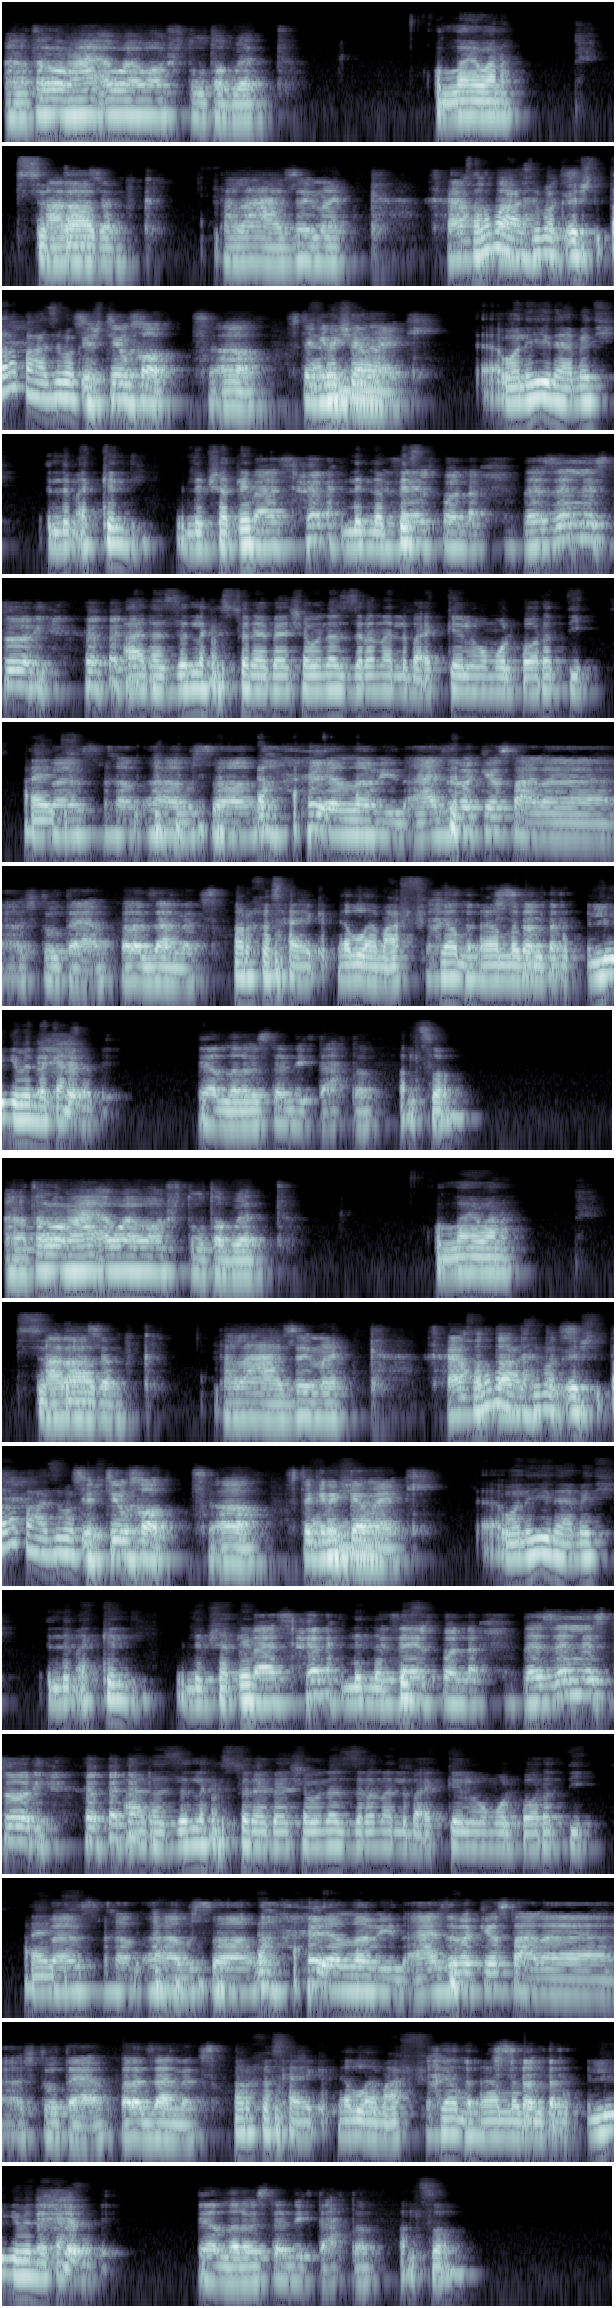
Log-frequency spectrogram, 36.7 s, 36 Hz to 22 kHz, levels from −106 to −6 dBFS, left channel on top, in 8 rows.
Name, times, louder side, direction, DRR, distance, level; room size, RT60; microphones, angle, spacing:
voice 1, 0.0-2.0 4.9-5.5 6.2-7.5 7.8-8.8 9.7-11.1 11.4-12.2 15.5-16.3 16.6-19.4 23.3-29.1 30.7-31.1 31.4-31.8 32.4-32.7 33.6-34.9, right 2 dB, 65° right, 4.7 m, -28 dB
voice 2, 3.2-3.8 4.7-5.3 7.9-9.9 11.5-12.0 12.8-13.7 14.1-14.8 15.1-15.7 16.3-16.9 19.3-22.7 23.1-23.4 24.1-24.2 26.3-26.4 29.3-32.8 35.1-35.6, left 2 dB, 35° left, 0.8 m, -26 dB
10.0 x 9.9 x 3.7 m
head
